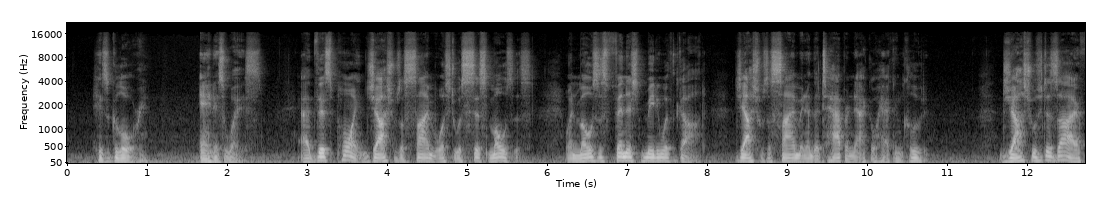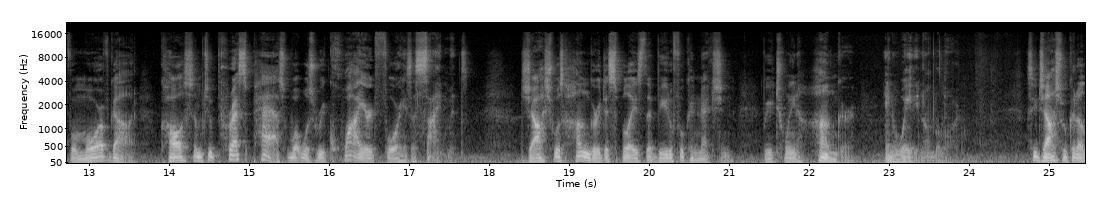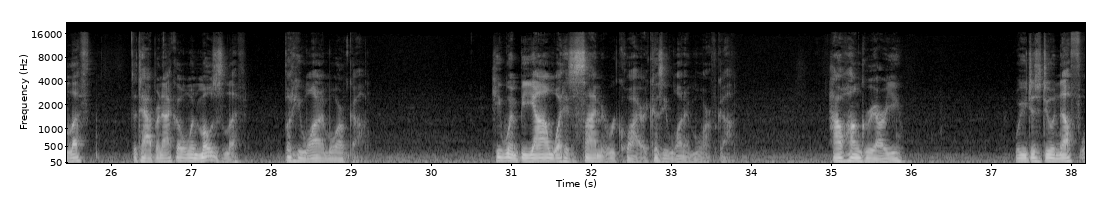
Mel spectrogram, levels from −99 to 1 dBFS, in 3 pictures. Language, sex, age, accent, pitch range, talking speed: English, male, 40-59, American, 75-90 Hz, 150 wpm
